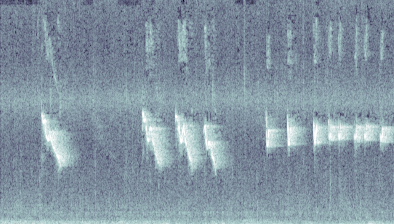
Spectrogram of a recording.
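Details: A sunbird sings as model song for a white-rumped shama: several high, downward-slurring notes, then a string of short, level, clipped notes in quick succession.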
